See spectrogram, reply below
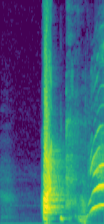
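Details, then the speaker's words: Woman: one loud sneeze with a sharp burst, then a voiced trailing sound. "sorry about that guys I just sneeze please don't make fun of my little sneeze"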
